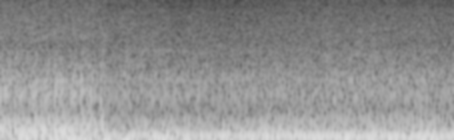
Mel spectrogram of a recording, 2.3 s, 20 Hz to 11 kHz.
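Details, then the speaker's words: 1983 Honda CB1000 C Custom motorcycle on a test ride with an aftermarket exhaust, pod filters on the carbs and likely original jetting; the engine drones low and sags in pitch under throttle. Owner suspects lean running and plans better jets. "bogging down because it has an aftermarket exhaust pod filters on the carbs and I probably dealing with original jetting so I'm sure I'm running lean at this point"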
